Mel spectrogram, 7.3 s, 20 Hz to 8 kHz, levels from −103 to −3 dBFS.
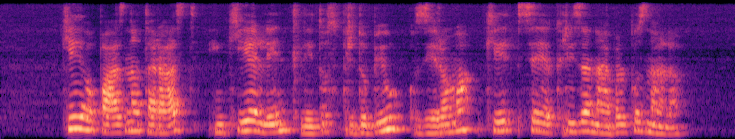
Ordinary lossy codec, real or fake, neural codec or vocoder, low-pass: none; fake; vocoder, 24 kHz, 100 mel bands, Vocos; 7.2 kHz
